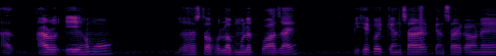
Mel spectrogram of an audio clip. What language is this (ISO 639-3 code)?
asm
